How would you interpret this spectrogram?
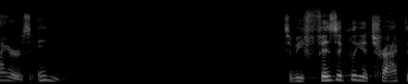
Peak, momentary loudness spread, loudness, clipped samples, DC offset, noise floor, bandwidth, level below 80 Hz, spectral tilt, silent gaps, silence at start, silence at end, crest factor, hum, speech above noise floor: -20 dBFS; 14 LU; -39 LUFS; under 0.1%; under 0.1%; -75 dBFS; over 20 kHz; under -90 dBFS; -1.5 dB/octave; none; 0 s; 0 s; 24 dB; none; 34 dB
